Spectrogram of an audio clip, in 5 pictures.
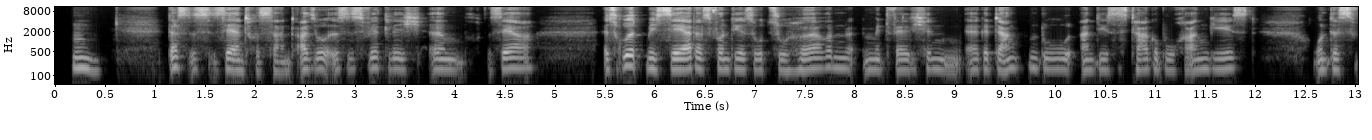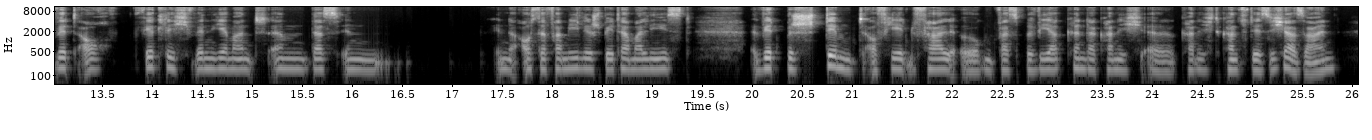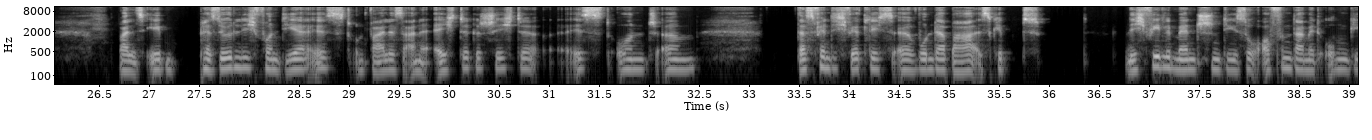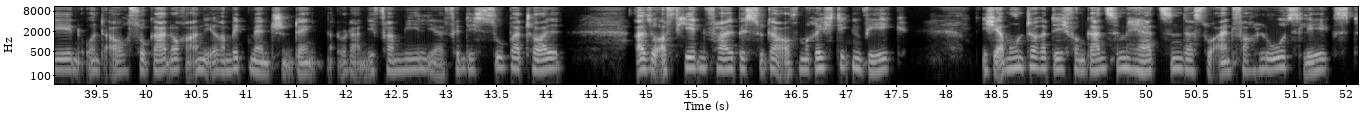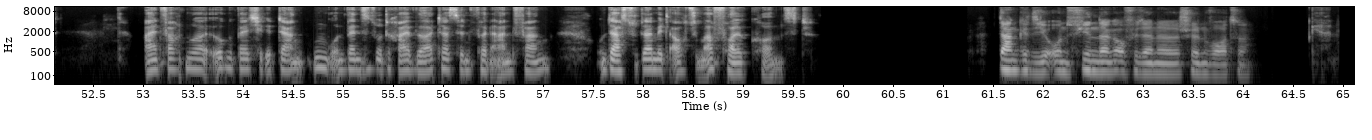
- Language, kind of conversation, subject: German, advice, Wie kann mir ein Tagebuch beim Reflektieren helfen?
- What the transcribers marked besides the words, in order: other background noise; stressed: "bestimmt"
